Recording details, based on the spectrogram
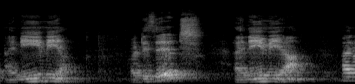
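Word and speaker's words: anaemia: So most of the children are writing A-N-E-M-I-A. Okay. So whenever you are writing the spelling of anemia, you must be very careful. Here there is an A is there, but its pronunciation is silent only.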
